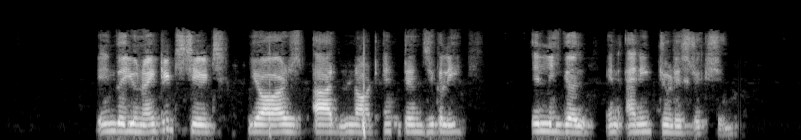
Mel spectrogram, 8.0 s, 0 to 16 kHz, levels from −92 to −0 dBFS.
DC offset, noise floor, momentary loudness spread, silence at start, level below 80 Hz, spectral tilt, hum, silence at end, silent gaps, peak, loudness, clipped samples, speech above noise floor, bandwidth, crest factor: under 0.1%; -85 dBFS; 11 LU; 1 s; -58 dBFS; -4.5 dB/octave; none; 0.65 s; none; -2 dBFS; -18 LUFS; under 0.1%; 68 dB; 8 kHz; 18 dB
